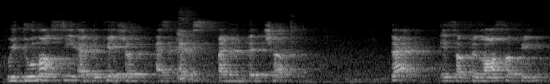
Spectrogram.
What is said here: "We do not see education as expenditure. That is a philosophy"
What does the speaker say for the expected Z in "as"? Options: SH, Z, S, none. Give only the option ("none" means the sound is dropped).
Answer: S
